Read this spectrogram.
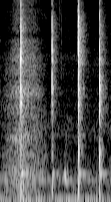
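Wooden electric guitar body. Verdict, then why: Hollow. Knocking on the wooden body of an electric guitar with a hard tail and a burnt relic finish. Four short, sharp knocks, each with a bright, clicky tone and almost no ring. The dry taps reveal that the body is hollow inside.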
